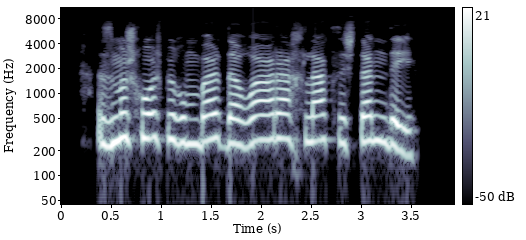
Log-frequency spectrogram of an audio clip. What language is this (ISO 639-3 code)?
pus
